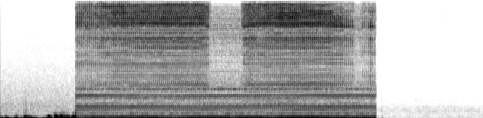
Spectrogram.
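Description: A bench grinder whines loudly as metal is ground against its wheel.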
